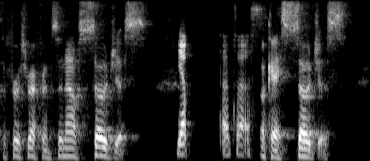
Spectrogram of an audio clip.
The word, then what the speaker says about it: SoGES: anymore because that's the first reference so now sojus yep that's us okay sojus okay micah always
